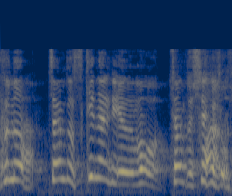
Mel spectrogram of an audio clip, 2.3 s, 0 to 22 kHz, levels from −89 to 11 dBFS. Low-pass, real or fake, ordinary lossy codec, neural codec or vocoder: none; fake; none; codec, 16 kHz, 4 kbps, FunCodec, trained on LibriTTS, 50 frames a second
